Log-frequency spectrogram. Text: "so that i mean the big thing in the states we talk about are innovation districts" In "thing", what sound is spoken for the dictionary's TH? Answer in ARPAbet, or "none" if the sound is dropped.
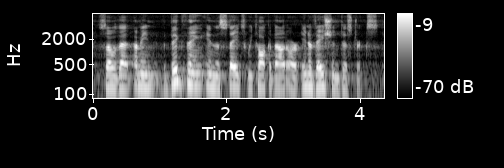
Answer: TH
